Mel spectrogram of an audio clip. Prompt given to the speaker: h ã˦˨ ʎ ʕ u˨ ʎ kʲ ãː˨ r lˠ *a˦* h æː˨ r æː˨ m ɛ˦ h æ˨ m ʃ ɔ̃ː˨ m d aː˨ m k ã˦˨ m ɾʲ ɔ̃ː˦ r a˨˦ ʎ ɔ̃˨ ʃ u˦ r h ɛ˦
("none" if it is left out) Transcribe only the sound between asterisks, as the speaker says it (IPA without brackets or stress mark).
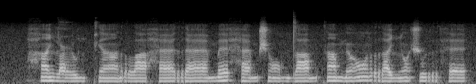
a˨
